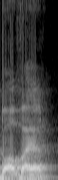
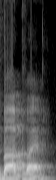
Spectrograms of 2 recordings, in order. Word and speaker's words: barbed wire: bar bit you read it is not bob wire it is barbed wire no this word was a name for anyone named bob it should be barbed wire although the suffix ed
